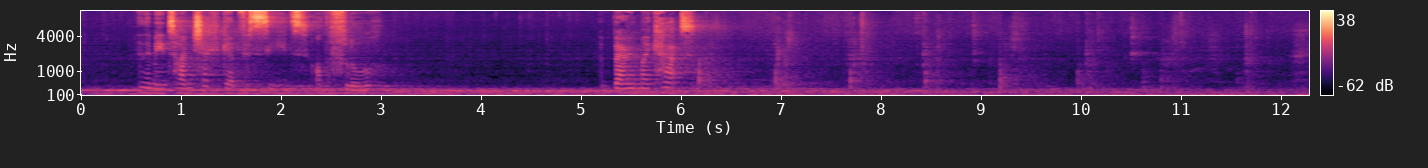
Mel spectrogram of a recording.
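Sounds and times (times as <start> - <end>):
constant low hum: 0.0 - 12.2
speech: 0.6 - 3.1, 5.6 - 6.4
footsteps receding: 6.1 - 12.0.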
